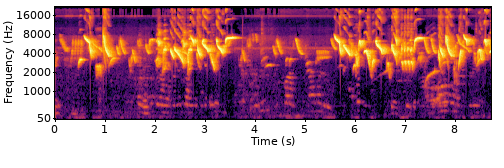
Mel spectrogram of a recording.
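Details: Canary singing as master song for songbird training: rapid, shrill chirps and warbling sweeps in two long bursts separated by a soft lull.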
